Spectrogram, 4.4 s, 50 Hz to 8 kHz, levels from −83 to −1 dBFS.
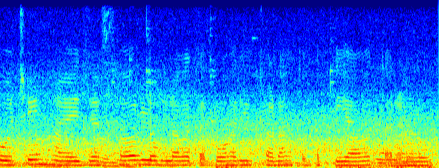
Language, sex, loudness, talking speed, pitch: Bhojpuri, female, -13 LUFS, 165 wpm, 195 Hz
